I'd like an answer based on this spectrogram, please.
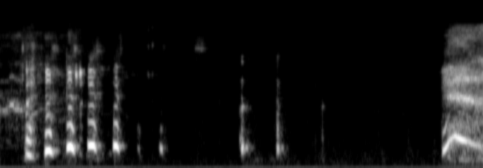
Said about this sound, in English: Oh, my goodness. I unfortunately have hiccups, and they're not going to go away anytime. I'm going to have to deal with them.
